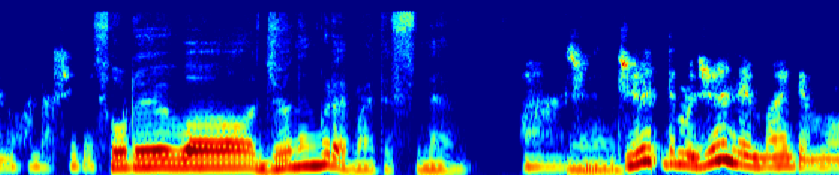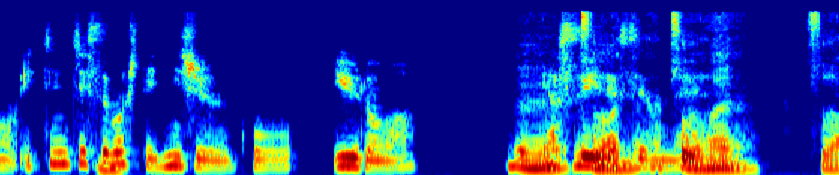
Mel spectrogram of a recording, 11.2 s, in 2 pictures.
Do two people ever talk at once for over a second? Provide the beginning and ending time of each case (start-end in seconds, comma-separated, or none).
9.2-10.6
